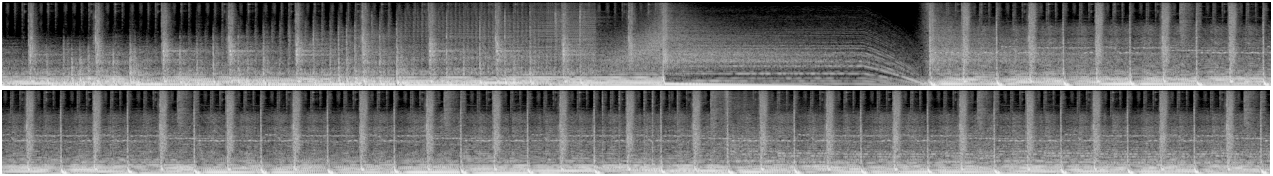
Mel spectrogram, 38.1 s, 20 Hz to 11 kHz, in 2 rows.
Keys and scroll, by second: 0.1 ctrl+v, 4.6 ctrl+d, 7.1 ctrl+d, 36.5-38.0 Left.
